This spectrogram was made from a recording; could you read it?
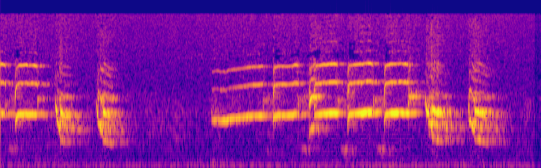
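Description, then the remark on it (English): A wild turkey's kee-kee run, an all-around fall-season call: a series of high, thin whistled notes rising into rougher yelping notes, repeated in quick clusters, clear with no talking. “here's the key run. That was really good, good for that day. An all-around call in the fall season.”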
